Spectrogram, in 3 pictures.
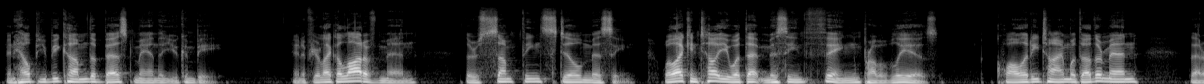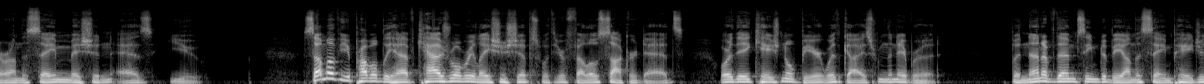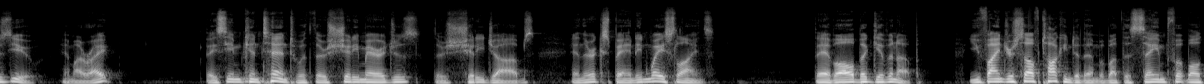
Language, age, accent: English, 40-59, American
